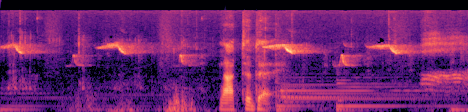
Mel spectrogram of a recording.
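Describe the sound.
Birds up above squawk and chirp outdoors: short, high chirps repeat throughout, and a pair of loud, harsh caws burst out midway. A man's voice speaks briefly underneath.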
